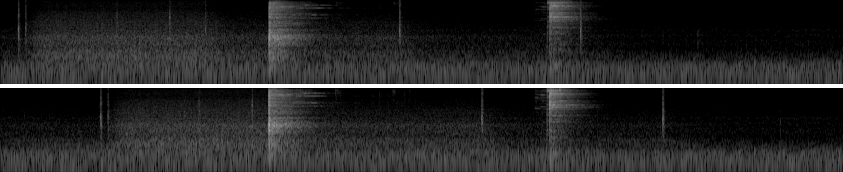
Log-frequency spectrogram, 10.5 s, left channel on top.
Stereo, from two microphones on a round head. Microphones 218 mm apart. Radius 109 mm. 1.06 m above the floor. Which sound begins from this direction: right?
Breaking glass, at 3.4 s.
